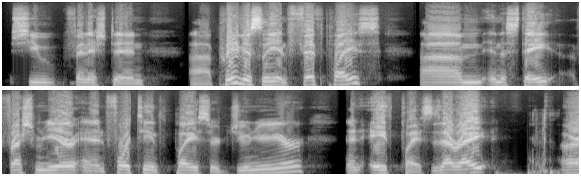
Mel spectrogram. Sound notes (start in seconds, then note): none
